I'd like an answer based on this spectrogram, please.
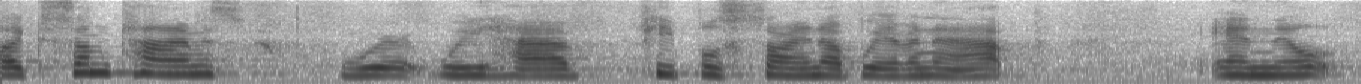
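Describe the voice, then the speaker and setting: Her voice sits fairly high for a woman, with ordinary pitch variation and noticeable background noise. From Rhode Island, Barrington. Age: 60s. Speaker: resident speaking at public comment. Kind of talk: public comment at town council meeting. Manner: halting.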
